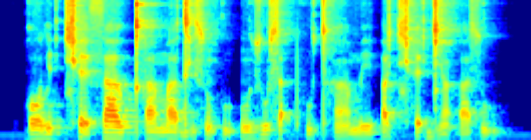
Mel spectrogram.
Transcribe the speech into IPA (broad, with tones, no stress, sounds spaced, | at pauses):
k ɔ˨ l ɪ˦ ʔ t͡ɕʰ ɛ̰˦˨ θ a˦ ʊ̯ kʰ ä˨ m ä˨ d i˨ s ũ˦˨ k ṵ˦˨ ʔ ũ˨ z u˦ sʰ ä˦ ʔ pʰ ṵ˦˨ tʰ ã˨ m e˨ ʔ ä̰˦˨ t͡ɕʰ ɛ˦ ʔ d͡ʑ ã˨ ʔ ä˨ s ṵ˦˨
